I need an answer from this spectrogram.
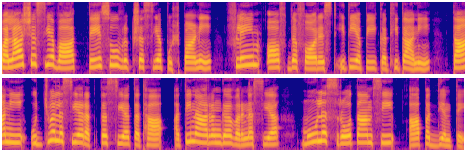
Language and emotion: Sanskrit, neutral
